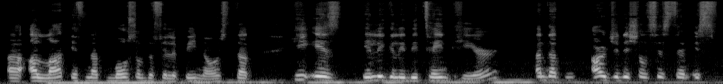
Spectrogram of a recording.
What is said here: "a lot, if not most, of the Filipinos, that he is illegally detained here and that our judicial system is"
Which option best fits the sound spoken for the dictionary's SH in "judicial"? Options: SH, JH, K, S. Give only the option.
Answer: SH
